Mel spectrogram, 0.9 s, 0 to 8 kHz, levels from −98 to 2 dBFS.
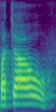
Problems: none marked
